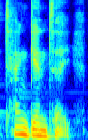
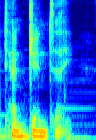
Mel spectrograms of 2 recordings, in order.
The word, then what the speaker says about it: Tangente: They say it's Tangente. That's definitely a hard G. That's definitely Tangente.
